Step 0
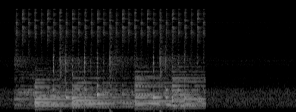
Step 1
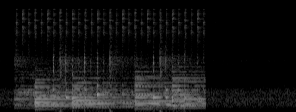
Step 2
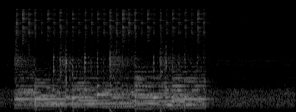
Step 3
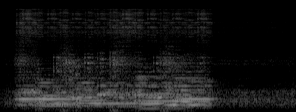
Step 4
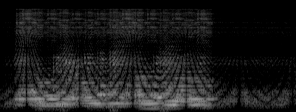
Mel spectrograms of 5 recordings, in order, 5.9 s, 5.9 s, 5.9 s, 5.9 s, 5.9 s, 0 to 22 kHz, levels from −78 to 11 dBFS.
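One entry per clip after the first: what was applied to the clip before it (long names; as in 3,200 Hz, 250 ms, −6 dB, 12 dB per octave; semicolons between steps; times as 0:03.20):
dynamic equaliser 5,600 Hz, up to −5 dB, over −54 dBFS, Q 0.94; in parallel at −8 dB: dead-zone distortion −48.5 dBFS; on the sum: level −4.5 dB
downward compressor, threshold −37 dBFS, peak gain reduction 10.5 dB; multi-voice chorus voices 2, 0.42 Hz, delay 14 ms, depth 1.3 ms; repeating echo 75 ms, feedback 51%, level −14.5 dB; level +6 dB
convolution reverb, pre-delay 48 ms, DRR −7 dB; level −6.5 dB
through-zero flanger with one copy inverted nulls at 0.94 Hz, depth 3 ms; level +7.5 dB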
